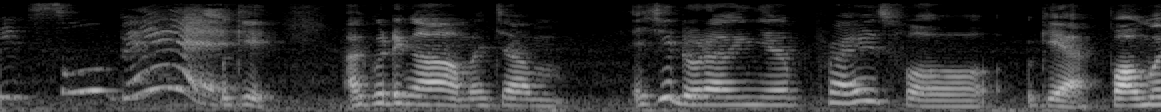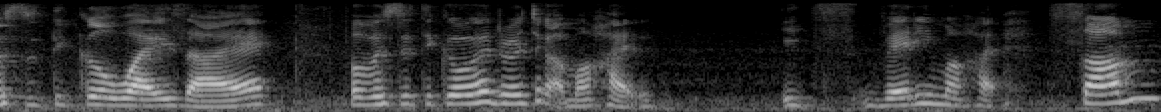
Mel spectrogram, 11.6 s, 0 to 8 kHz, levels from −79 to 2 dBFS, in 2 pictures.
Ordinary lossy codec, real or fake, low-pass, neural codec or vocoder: none; real; 7.2 kHz; none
